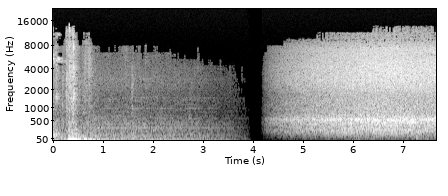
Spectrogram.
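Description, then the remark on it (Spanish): A heavy door slides shut with a long rumbling scrape that fades to a moment of silence, then a steady rushing, wind-like noise rises and holds. No one speaks. “¡Ay, que nos pilla la puerta!”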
